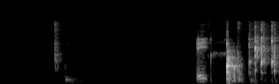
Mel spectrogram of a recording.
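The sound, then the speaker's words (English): A single soft click, a pause, then a quick flurry of sharp clattering taps as a ten-sided die is rolled and tumbles across a hard surface before settling. “I need you all to roll me a D10.”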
